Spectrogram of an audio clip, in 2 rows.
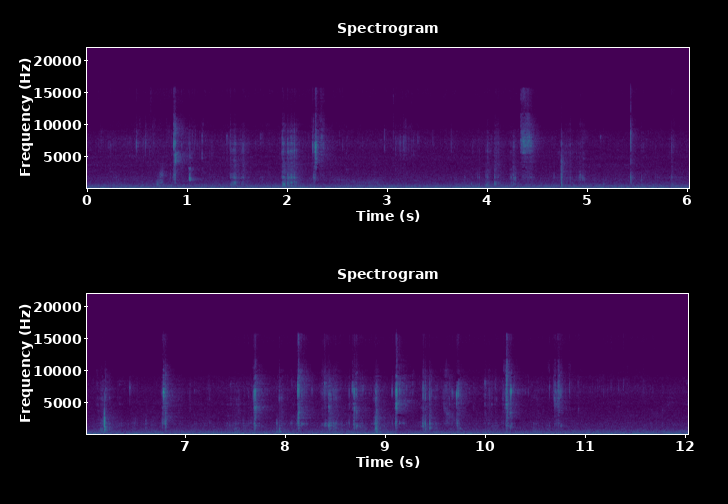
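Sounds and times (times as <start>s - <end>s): steady low hum: 0.0s - 12.0s
close-miked chewing clicks: 0.4s - 2.4s, 3.0s - 11.0s.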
